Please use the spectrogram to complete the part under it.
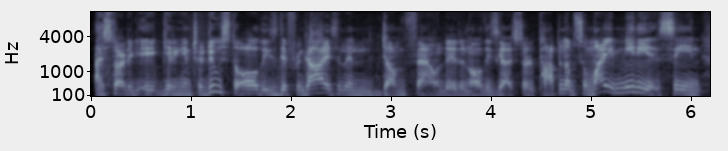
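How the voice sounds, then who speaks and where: A man in his forties from Lebanon with a Lebanese accent, telling stories in a casual chat, animated and full of swearing and fillers. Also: a little high, brisk. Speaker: battle rapper guest.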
